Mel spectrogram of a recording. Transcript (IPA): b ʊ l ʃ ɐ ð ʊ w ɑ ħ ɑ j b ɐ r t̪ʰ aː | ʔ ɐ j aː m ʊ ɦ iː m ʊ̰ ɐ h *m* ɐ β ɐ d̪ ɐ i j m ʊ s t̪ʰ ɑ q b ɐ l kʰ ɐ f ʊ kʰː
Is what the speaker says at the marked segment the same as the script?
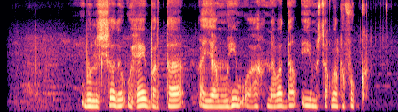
no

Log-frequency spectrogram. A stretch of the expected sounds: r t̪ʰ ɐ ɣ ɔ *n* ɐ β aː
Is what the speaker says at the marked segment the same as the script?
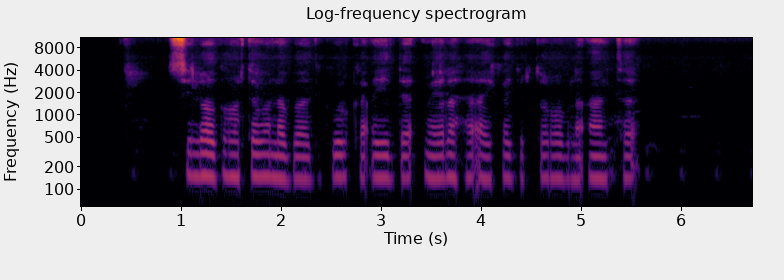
yes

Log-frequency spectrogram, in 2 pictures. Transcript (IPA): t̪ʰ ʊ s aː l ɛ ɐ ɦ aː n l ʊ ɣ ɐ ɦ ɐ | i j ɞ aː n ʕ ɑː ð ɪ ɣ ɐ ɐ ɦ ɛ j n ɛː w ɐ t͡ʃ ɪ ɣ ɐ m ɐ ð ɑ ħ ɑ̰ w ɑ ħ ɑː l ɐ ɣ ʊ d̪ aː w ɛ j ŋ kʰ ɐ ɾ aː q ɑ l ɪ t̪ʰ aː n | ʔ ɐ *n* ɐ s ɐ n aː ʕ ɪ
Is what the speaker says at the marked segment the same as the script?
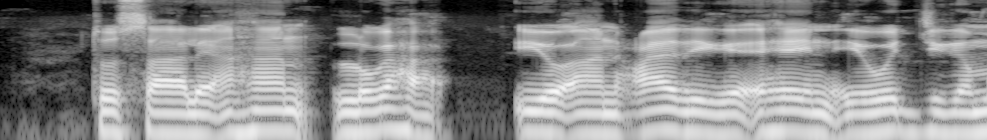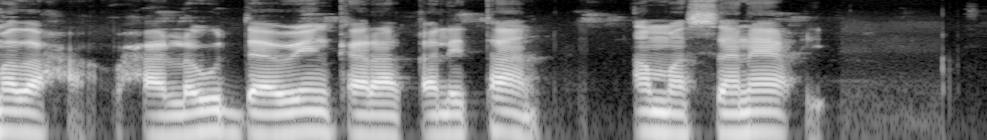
no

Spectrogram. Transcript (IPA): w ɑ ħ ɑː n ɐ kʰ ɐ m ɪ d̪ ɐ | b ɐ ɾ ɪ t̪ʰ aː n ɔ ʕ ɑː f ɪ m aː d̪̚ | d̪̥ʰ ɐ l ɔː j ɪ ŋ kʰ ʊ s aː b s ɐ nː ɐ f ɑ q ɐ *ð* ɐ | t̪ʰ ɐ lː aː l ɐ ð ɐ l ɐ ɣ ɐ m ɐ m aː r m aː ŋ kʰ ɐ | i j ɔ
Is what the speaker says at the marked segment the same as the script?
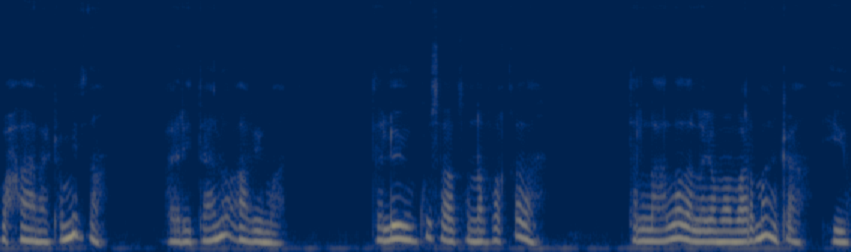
yes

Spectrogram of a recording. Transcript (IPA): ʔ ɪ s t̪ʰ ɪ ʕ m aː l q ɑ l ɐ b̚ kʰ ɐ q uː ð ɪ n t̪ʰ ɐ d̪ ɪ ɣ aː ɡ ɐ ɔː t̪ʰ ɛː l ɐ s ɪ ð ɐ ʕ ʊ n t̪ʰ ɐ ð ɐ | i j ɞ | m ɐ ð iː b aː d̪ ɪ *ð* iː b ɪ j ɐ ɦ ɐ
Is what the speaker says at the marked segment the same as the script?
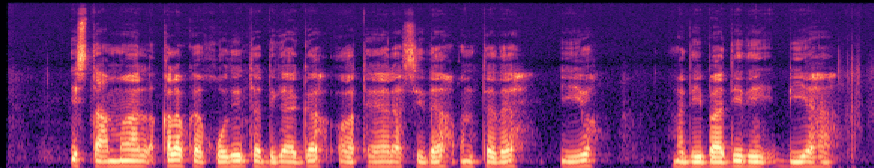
yes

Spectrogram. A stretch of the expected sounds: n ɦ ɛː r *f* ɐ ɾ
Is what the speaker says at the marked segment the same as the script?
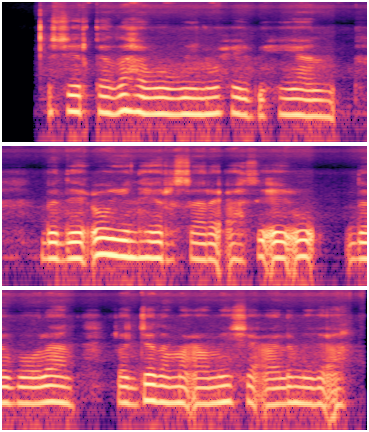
no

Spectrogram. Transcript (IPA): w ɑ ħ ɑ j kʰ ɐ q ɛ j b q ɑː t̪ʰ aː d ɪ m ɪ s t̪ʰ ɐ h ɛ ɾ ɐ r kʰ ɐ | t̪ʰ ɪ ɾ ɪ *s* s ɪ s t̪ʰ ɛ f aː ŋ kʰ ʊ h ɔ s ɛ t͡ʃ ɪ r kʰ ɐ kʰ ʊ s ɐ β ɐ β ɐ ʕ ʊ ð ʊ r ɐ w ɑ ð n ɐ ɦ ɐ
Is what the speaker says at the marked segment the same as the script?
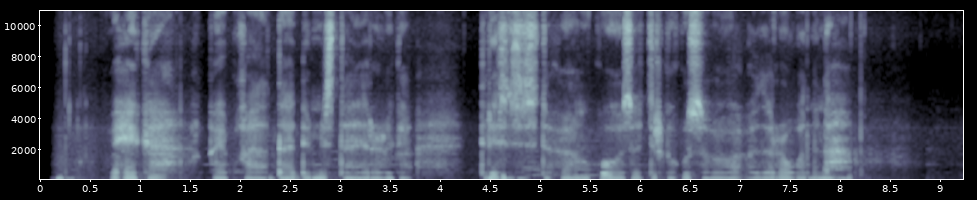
yes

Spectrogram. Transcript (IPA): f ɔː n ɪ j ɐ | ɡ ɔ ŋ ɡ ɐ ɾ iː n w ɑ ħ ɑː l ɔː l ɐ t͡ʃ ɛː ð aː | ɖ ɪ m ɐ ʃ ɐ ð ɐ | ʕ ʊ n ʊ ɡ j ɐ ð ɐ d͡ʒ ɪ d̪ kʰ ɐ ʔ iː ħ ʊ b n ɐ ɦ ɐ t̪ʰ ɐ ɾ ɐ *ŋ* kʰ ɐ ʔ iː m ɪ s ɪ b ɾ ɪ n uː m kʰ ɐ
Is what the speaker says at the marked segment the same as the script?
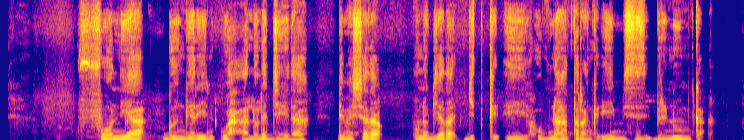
yes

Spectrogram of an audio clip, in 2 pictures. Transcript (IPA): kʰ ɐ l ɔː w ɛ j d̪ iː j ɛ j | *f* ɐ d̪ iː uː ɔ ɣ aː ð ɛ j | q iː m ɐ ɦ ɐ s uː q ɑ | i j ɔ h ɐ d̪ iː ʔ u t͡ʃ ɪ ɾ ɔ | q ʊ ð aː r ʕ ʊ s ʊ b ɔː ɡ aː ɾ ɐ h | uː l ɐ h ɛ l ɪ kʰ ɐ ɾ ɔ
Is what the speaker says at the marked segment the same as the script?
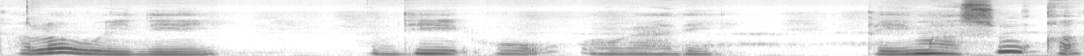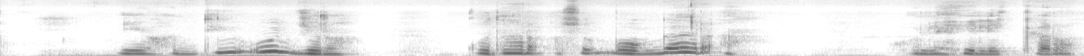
no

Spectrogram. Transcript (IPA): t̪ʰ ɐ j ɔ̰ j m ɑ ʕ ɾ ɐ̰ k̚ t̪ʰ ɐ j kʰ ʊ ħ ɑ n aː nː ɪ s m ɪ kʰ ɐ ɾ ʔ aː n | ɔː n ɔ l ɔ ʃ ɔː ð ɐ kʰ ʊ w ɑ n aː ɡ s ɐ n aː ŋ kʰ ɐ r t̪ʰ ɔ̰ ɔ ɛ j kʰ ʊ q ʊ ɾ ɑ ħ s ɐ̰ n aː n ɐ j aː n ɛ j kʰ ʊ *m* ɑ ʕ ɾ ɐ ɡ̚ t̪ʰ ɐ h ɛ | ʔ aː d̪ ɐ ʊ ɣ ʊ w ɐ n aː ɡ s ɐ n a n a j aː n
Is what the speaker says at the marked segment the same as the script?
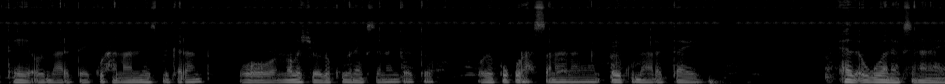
yes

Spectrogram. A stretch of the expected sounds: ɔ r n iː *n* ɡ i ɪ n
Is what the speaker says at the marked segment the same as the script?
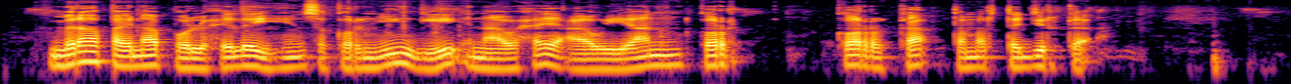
no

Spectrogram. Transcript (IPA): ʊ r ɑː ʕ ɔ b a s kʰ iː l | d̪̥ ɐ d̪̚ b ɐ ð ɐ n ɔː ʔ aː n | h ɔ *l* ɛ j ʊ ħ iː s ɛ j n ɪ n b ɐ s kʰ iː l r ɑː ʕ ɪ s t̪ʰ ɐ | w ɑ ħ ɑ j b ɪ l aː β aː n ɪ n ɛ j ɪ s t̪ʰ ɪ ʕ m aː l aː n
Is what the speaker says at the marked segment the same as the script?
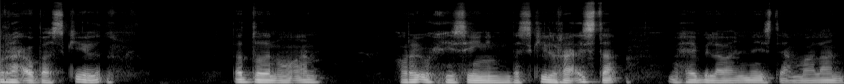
no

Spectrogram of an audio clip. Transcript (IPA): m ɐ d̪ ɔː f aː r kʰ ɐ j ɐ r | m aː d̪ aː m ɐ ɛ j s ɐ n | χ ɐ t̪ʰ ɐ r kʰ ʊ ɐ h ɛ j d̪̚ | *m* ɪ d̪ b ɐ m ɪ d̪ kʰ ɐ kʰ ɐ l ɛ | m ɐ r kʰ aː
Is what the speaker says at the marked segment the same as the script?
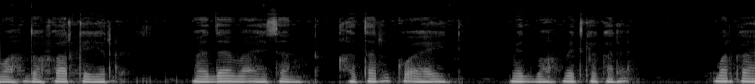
yes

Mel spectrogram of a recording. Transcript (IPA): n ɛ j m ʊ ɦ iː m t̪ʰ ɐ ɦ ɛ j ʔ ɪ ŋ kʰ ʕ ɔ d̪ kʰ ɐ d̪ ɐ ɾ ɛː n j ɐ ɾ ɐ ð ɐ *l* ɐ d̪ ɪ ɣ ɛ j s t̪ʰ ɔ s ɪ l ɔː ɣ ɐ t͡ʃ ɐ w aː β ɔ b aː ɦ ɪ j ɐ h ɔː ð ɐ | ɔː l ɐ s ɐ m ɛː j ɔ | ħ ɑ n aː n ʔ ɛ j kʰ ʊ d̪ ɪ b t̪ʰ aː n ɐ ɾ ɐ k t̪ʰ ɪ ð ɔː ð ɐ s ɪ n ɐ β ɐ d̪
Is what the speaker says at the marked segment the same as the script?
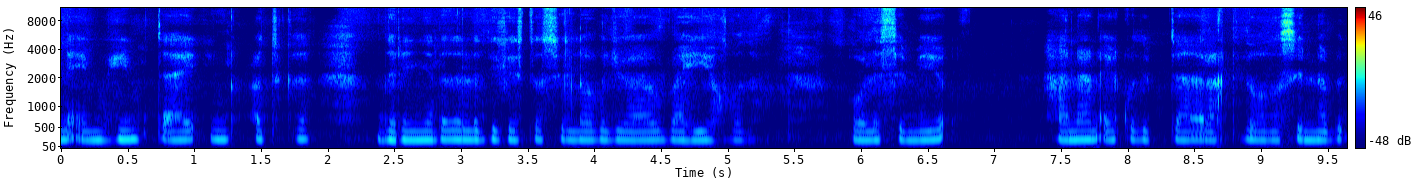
yes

